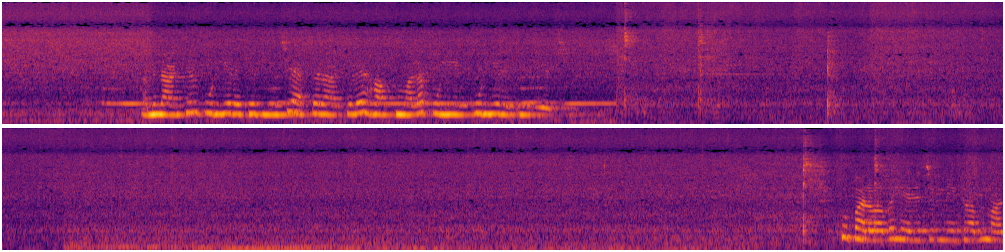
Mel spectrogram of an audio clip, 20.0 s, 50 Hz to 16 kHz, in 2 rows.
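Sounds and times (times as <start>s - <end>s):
vegetables sizzling in a pan: 0.0s - 20.0s
metal spatula scraping a pan: 5.7s - 9.0s, 18.0s - 19.0s.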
